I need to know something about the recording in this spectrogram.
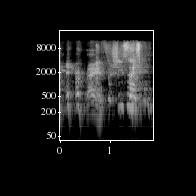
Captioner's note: laughs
